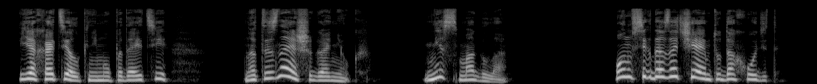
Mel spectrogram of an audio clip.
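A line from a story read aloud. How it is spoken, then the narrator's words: Quiet. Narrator (Russian): тихо сказала Мариша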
